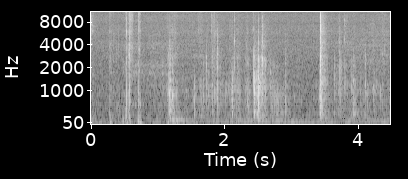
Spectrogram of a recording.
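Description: Black Winsor & Newton metal watercolour tin being worked open by hand: a series of about seven sharp clicks and taps of fingers and lid on the metal, spread over a few seconds.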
